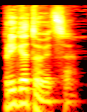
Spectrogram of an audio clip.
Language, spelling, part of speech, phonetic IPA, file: Russian, приготовиться, verb, [prʲɪɡɐˈtovʲɪt͡sə], Ru-приготовиться.ogg
- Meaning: 1. to get ready, to prepare oneself 2. passive of пригото́вить (prigotóvitʹ)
